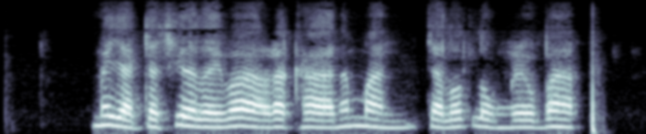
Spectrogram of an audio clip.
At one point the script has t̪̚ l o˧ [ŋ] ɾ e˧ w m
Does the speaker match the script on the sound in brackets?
yes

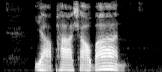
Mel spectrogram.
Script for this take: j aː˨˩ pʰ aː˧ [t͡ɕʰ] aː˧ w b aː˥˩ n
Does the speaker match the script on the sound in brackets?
yes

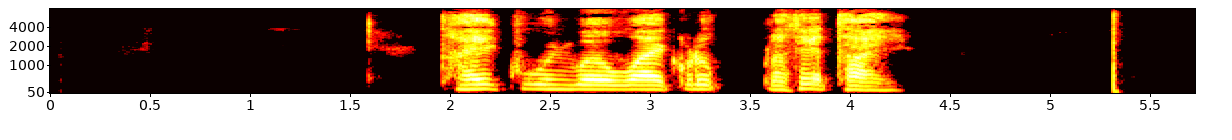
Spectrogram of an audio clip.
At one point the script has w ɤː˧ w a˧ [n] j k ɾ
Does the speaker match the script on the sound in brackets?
no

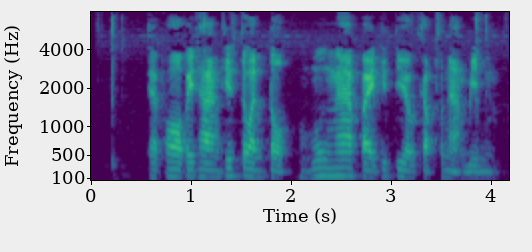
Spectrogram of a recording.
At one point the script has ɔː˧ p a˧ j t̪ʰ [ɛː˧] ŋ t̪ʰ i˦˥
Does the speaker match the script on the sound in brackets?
no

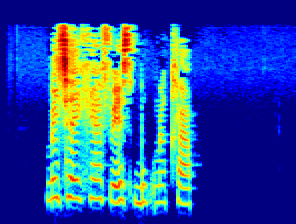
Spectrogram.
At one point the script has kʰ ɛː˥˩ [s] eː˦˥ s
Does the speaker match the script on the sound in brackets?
no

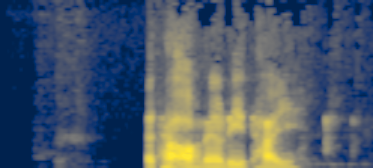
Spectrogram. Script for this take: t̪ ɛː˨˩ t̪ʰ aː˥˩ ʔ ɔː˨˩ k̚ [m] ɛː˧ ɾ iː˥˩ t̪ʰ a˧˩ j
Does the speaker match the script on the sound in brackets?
no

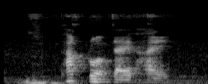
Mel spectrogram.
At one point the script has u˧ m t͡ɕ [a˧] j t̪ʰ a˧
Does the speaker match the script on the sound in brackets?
yes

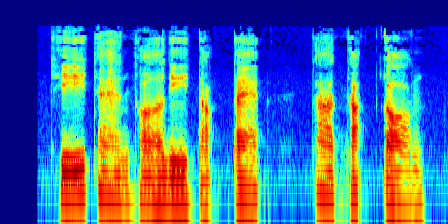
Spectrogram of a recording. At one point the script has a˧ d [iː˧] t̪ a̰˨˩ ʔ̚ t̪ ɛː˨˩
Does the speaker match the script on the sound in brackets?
yes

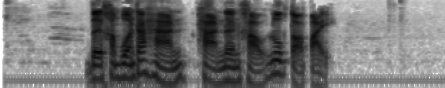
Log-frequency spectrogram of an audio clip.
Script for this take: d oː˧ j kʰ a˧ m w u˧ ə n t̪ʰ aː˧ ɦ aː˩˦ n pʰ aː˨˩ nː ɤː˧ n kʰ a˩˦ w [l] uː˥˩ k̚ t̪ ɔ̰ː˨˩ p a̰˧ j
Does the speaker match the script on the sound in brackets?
yes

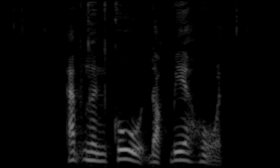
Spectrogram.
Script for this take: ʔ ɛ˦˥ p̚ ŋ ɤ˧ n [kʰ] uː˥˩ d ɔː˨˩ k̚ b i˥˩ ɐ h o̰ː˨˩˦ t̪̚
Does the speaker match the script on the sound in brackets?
no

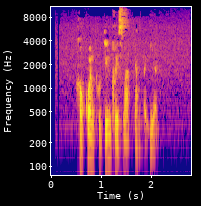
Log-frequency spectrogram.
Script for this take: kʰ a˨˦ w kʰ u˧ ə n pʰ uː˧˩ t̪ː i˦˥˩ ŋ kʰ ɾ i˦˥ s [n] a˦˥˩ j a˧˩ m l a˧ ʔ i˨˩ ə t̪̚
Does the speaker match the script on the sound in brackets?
no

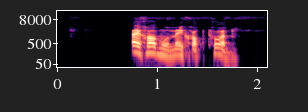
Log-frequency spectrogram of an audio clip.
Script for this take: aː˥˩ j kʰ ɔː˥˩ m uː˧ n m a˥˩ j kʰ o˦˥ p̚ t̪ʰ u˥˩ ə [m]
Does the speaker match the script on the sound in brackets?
no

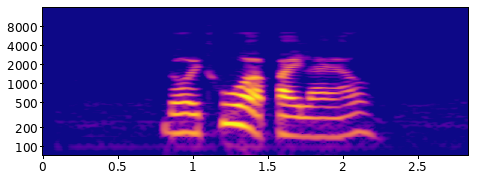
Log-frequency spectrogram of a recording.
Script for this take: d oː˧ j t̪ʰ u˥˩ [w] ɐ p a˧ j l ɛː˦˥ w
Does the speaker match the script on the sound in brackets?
no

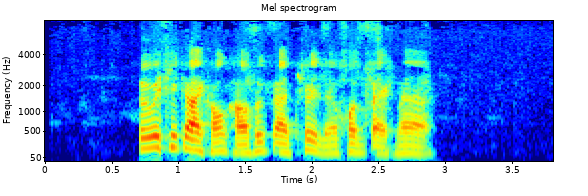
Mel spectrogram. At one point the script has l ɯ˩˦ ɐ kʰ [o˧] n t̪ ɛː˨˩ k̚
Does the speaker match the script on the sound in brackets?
yes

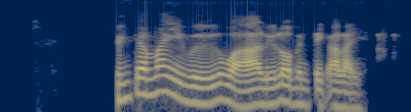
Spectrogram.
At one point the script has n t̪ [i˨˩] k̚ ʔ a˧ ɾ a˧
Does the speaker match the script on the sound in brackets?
yes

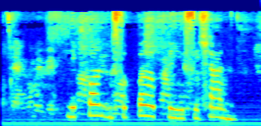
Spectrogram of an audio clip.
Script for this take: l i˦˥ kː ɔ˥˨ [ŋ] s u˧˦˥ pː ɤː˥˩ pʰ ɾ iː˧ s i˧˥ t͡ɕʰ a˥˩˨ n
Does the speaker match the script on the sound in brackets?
no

